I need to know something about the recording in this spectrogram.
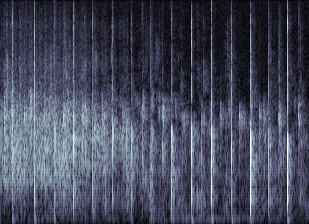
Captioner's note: all applauding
